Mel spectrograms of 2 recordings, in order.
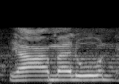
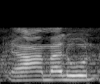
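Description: No difference in how they are said.

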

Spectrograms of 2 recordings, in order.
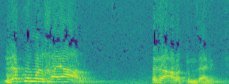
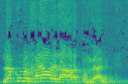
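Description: First: A short pause sets off the first two words. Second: The sentence runs on with no pause. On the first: The speaker calls it right. "صمت خفيف ثم يقول لكم الخيار وبعدين يتحدث" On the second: The speaker calls it wrong. "ما فيها معنى"

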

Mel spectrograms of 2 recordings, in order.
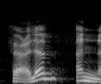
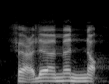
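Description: First: The m is silent and the glottal stop is kept. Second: The m carries an a-vowel and the glottal stop drops. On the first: This is the original form of the words. "أما الأصل فهو" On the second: This is the Warsh reading with the vowel moved. "نقلت حركة الهمزة إلى الميم الساكنة ثم حذفت الهمزة فصار"

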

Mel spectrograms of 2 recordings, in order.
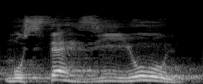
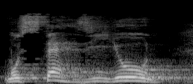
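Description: First: The glottal stop is replaced by a clear y. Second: The glottal stop is replaced by a clear y.

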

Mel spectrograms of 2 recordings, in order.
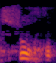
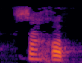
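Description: First: The first vowel is a rounded 'u' sound. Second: The first vowel is an open 'a' sound. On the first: "Juga dibaca suh" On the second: "Dibaca bagaimana? Sakhot"

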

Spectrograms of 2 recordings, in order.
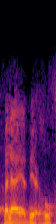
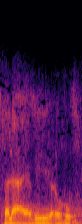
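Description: First: The verb has a shortened middle vowel. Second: The verb keeps a long vowel in the middle. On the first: The verb is read as a direct prohibition. The speaker calls it right. "وإذا كان مجزوما فيكون هكذا فلا يبيعه كما جاءت به الرواية" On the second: The verb is read as a negation with the force of a prohibition. The speaker calls it wrong. "الظاهر أنه خطأ"

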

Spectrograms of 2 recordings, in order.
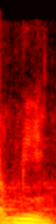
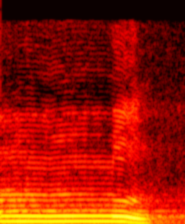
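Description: First: The m sound is short and single. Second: The m sound is doubled and held. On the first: The speaker calls it right. "بالمد هكذا، آمين وبالتخفيف" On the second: The speaker calls it wrong. "لو شدد الميم غير المعنى ... لو قال آمين غلط"

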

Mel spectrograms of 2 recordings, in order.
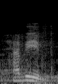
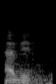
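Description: First: The first sound is a harsh, throaty h. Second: The first sound is a plain, breathy h. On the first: The speaker calls it right. "Harusnya apa?" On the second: The speaker calls it wrong. "Kayaknya dia sudah ya sudah bukan keturunan Rasul"

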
